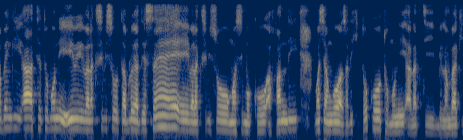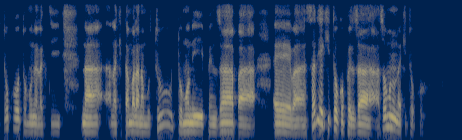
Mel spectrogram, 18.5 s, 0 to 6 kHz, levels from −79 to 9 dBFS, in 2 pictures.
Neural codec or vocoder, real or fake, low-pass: codec, 16 kHz in and 24 kHz out, 1 kbps, XY-Tokenizer; fake; 5.4 kHz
